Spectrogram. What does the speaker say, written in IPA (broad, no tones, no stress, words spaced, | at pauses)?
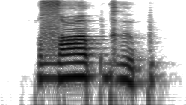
zˤʌːpɡʱɯp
